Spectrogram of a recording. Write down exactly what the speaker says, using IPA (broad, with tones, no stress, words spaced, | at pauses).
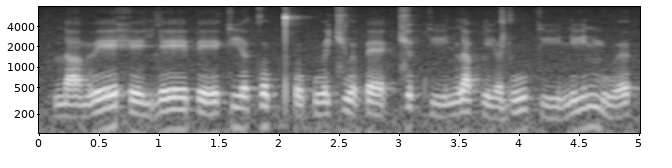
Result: naː˩mʋeː˧˥heː˧˩j leː˧peː˩˧ki˧ə̯ ko˧˥p̚t̪ʰo˩pu˩˧ə̯t͡ɕu˧˩ə̯ pɛː˧˩k̚ t͡ɕo˥˨t̚kiː˩˧nla˥˨p̚ li˩ə̯juː˧˥kiː˩ niː˧˥nmu˩˧ə̯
